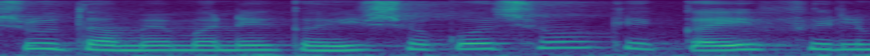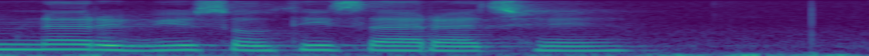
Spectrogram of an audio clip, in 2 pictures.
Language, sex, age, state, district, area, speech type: Gujarati, female, 30-45, Gujarat, Anand, urban, read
